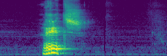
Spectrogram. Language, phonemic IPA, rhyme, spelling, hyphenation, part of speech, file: Dutch, /rɪts/, -ɪts, rits, rits, interjection / noun / adjective, Nl-rits.ogg
- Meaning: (interjection) sound of tearing or closing a zip fastener; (noun) zipper (US), zip fastener (UK); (adjective) randy, in heat, horny, lewd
